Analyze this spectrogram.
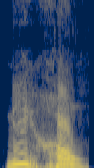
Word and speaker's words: Nihon: ele lê esses caracteres, ele diz nihon, né? Ni ele não diz Japão, como nós dizemos aqui na língua latino, mas ele diz na língua latina, mas ele diz nihon.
